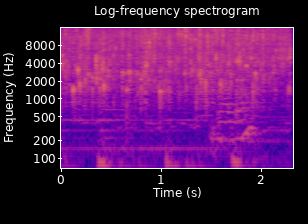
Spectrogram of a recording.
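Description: Garlic frying in hot oil in a pan, a continuous close sizzle with crackles and a few low scraping stirs, heard without talk.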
